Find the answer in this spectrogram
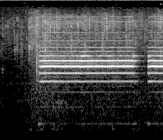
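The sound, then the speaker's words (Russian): A car horn honks in two steady, loud, high blasts: the first holds for about a second and a half, and after a brief gap the second begins and runs to the end. “Да что он гудит окаянный? Глухие ему, что ли, здесь?”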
